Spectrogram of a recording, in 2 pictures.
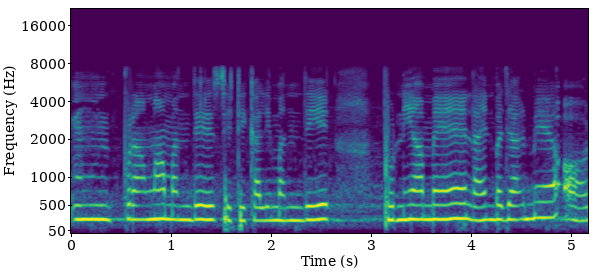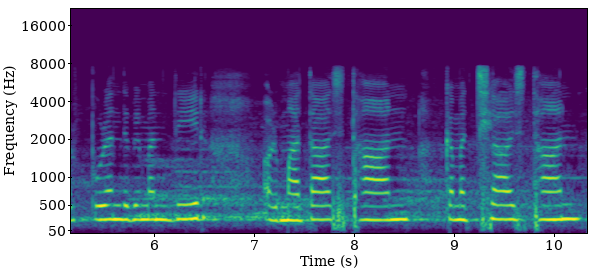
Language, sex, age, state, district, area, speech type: Maithili, female, 18-30, Bihar, Purnia, rural, spontaneous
